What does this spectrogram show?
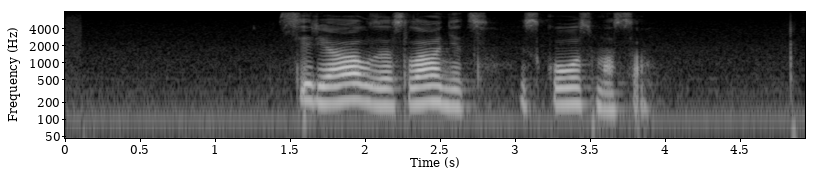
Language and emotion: Russian, neutral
